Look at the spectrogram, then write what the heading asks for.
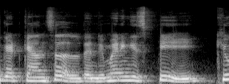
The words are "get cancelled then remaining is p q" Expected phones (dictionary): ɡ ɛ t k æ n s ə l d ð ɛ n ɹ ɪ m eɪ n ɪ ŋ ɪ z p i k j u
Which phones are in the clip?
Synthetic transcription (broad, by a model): ɡ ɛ t k æ n s ə l d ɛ n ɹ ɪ m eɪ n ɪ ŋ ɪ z p i k j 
